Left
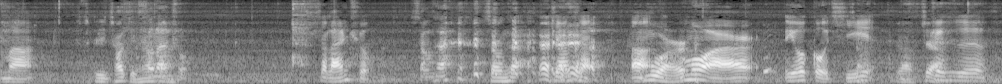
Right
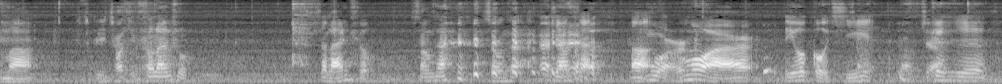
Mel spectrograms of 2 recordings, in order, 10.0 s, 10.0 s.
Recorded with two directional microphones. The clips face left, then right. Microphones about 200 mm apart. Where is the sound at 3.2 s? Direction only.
10° left (ahead or behind).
